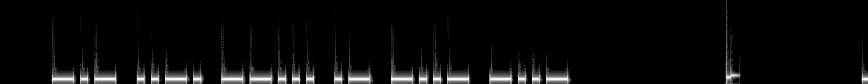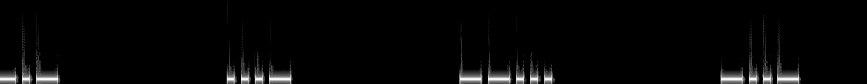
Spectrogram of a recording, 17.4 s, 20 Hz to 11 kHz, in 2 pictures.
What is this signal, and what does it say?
Morse code, heard as a keyed tone, about 17 wpm, spaced as for 9 wpm, 700 Hz. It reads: KF7AXX KV7X
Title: USA Call Signs - 8x Character Spacing - 17wpm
